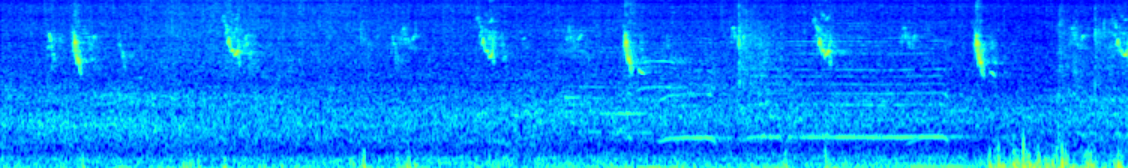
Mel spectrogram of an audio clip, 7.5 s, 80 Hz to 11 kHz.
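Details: Sparrows calling unseen from trees by the river at Kanazawa-Hakkei, Japan, beside riverside cherry trees, mid-afternoon on 11 May 2019; sharp, high chirps roughly once a second, a faint steady tone, and a burst of low clattering near the end.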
